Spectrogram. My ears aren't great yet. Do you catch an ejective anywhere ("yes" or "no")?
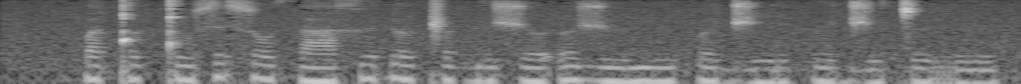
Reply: no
